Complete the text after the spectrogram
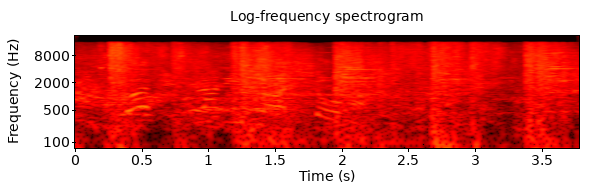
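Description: A weapon strikes enemies with heavy thuds.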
